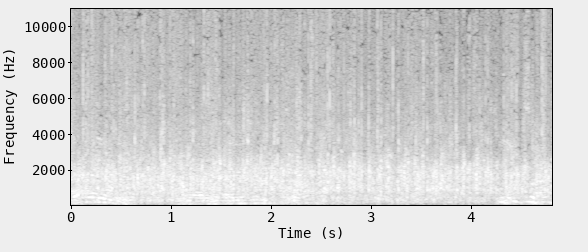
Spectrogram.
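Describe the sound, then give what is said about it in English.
Enthusiastic audience applause congratulates a contestant on a show, a loud, continuous wash of clapping that stays steady throughout with voices mixed underneath. “Let's hear it for Dave, everybody. Congratulations.”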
